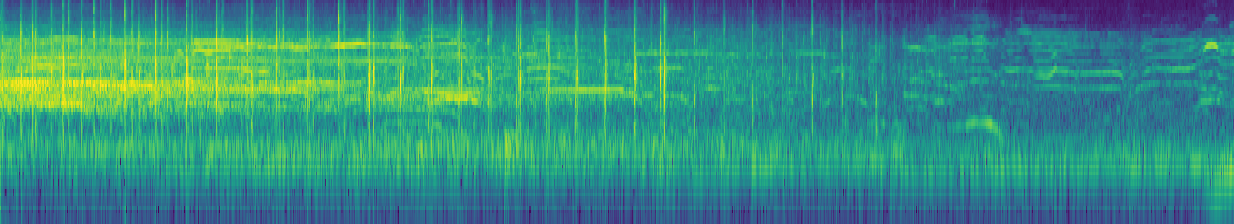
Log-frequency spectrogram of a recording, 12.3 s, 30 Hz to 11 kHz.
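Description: Graduation audience at the Patriot High School 2021 ceremony applauding: dense rapid claps and scattered cheers that fill the hall, loudest at first, then thinning and fading under a murmur of voices toward the end.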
